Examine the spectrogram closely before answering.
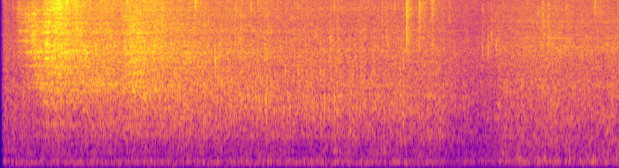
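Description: Beaten egg sizzling in a hot grill pan, a steady frying hiss that swells about a second in as the egg hits the pan and then settles to an even sizzle.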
